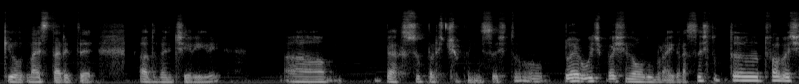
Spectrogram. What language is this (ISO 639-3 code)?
bul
